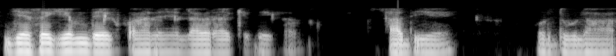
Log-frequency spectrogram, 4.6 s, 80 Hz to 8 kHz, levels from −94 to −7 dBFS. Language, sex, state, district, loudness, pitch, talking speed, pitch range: Hindi, male, Uttar Pradesh, Hamirpur, -20 LUFS, 110 Hz, 235 wpm, 105-115 Hz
